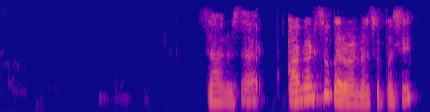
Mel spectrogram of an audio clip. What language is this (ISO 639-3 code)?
guj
